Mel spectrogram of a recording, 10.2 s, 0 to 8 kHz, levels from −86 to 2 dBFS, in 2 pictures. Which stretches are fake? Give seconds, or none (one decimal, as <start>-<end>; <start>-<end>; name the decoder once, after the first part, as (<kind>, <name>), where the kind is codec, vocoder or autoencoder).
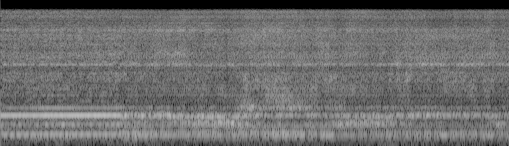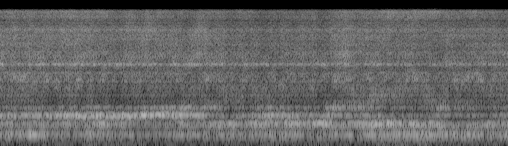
1.2-10.2 (codec, ZipCodec)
